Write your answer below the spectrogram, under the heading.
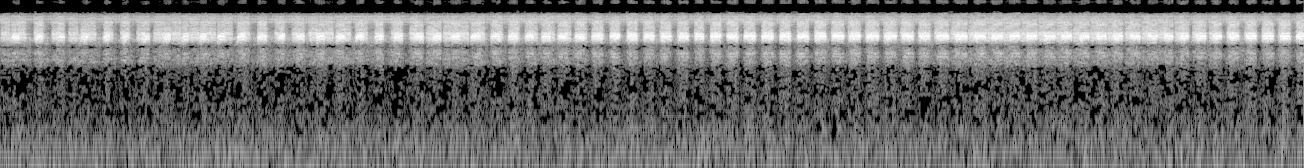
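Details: Southern French cicadas of Provence in summer: a piercing, continuous buzzing song of rapid pulses, high-pitched and dense, holding an even volume with no other sounds.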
